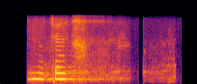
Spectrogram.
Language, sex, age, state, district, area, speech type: Hindi, female, 18-30, Uttar Pradesh, Azamgarh, urban, conversation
